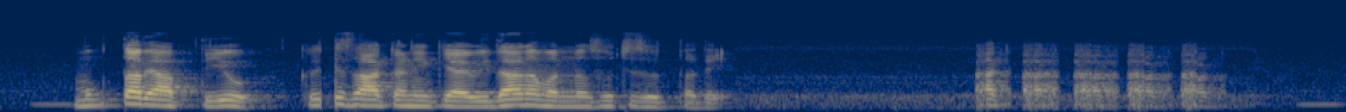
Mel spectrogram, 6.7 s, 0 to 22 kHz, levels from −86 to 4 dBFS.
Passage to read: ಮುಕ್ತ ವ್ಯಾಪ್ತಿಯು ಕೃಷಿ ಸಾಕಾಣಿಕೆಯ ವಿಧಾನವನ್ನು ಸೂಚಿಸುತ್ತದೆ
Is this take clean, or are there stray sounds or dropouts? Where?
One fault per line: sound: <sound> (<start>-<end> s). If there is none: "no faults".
sound: dropout (1.6-1.7 s)
sound: laugh (4.9-6.1 s)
